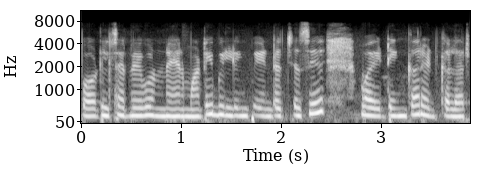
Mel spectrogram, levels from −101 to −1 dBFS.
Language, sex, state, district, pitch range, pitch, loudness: Telugu, female, Andhra Pradesh, Chittoor, 215-250 Hz, 230 Hz, -11 LUFS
